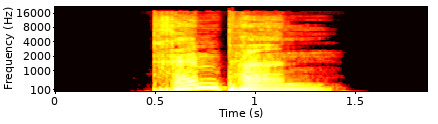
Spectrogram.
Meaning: dative plural of Tramper
- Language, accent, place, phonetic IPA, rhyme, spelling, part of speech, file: German, Germany, Berlin, [ˈtʁɛmpɐn], -ɛmpɐn, Trampern, noun, De-Trampern.ogg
